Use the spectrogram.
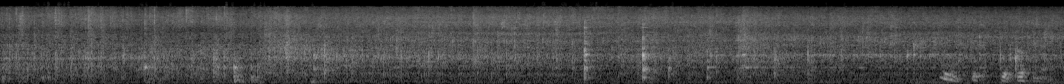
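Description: Salmon sizzles steadily in a frying pan over a gas flame. A dense, continuous hiss and crackle holds throughout at a fairly loud, close level, with occasional sharper pops.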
